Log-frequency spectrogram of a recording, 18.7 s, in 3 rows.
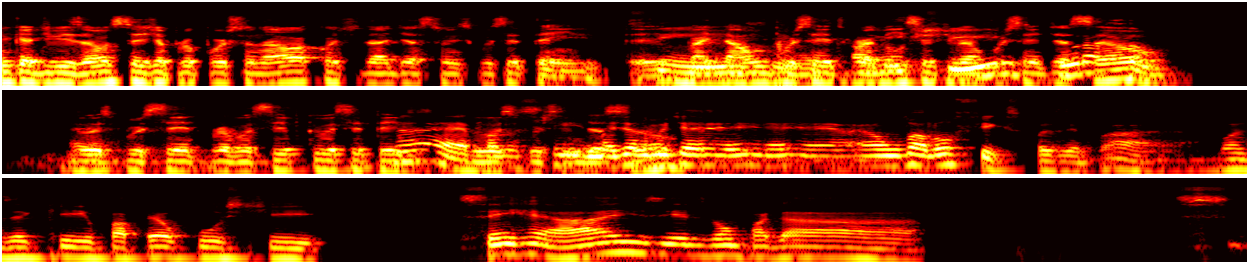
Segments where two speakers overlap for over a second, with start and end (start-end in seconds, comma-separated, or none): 3.1-5.8, 8.2-9.7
